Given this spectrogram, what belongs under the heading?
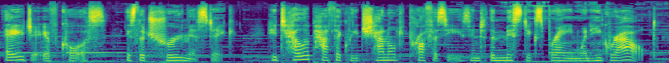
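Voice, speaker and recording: A woman's voice: fairly low pitch, fairly quick, lightly acted. A woman doing an Australian-accented talking poodle. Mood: deadpan narration. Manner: dry storyteller, groggy and bewildered. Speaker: narrator and dog character. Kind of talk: comedic audio drama narration. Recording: music bed behind the voice.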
